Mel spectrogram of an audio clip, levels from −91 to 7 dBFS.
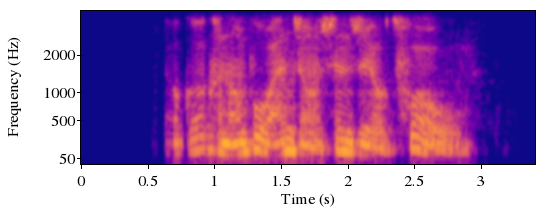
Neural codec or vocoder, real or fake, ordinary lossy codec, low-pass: none; real; Opus, 24 kbps; 3.6 kHz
